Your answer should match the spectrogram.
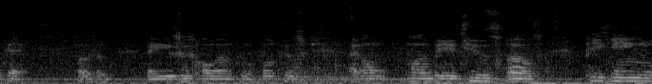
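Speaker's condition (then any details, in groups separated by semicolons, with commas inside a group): Cerebral palsy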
